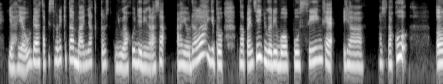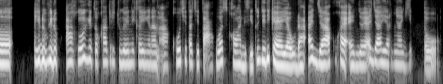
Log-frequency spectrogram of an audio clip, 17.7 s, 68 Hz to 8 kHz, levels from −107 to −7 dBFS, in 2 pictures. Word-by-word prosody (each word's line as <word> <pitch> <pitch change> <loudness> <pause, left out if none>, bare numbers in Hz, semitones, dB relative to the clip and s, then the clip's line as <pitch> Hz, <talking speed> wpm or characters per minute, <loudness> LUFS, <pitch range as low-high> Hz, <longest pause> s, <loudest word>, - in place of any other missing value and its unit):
yah 175 -1 -2
ya 170 -2 -2
udah 230 +4 +3
tapi 215 +3 -5
sebenarnya 255 +1 -3
kita 275 -1 +3
banyak. 215 +1 +1
Terus 210 0 -6
juga 180 -2 -1
aku 235 - +1
jadi 210 -4 +2
ngerasa, 175 +7 -2 0.3
"Ah 210 - 0
ya 195 - +1
udahlah!" 290 - +4
Gitu. 230 -7 +3 0.3
Ngapain 215 0 0
sih 320 +1 +6
juga 235 -4 +5
dibawa 200 -2 +4
pusing 230 +6 0
kayak 215 -6 +1 0.2
ya 195 -2 -2 0.3
maksud 225 0 -8
aku, 300 - +5 0.7
eee, 215 0 +6 0.5
hidup-hidup 255 0 +2
aku 250 +5 -1
gitu 235 -5 -5
kan? 235 0 -4
Terus 240 -1 -12
juga 220 -1 -2
ini 220 0 -6
keinginan 210 -3 -4
aku, 190 +5 -4
cita-cita 220 -5 -4
aku, 210 +3 -2
sekolah 220 -3 -4
di 185 - -5
situ 185 +9 -3
jadi 260 0 +2
kayak 215 -9 +5
ya - - +3
udah 185 +1 0
aja, 225 -6 +3
aku 265 - -26
kayak 235 - +4
enjoy 200 0 -3
aja 235 +2 +1
akhirnya 215 -2 -4
gitu. 180 -6 -8
220 Hz, 175 wpm, -21 LUFS, 200-245 Hz, 0.7 s, sih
